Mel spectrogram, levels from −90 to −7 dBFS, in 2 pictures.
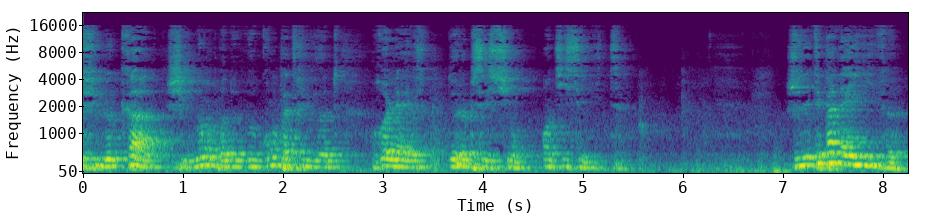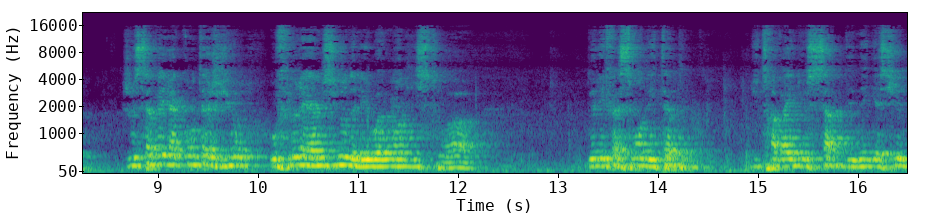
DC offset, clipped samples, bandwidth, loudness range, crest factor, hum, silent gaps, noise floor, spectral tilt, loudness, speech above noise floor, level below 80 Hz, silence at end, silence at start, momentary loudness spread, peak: under 0.1%; under 0.1%; 16 kHz; 6 LU; 16 dB; none; none; -43 dBFS; -7 dB/octave; -18 LUFS; 25 dB; -42 dBFS; 0 s; 0 s; 14 LU; -2 dBFS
